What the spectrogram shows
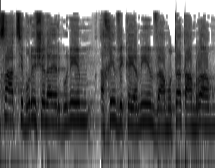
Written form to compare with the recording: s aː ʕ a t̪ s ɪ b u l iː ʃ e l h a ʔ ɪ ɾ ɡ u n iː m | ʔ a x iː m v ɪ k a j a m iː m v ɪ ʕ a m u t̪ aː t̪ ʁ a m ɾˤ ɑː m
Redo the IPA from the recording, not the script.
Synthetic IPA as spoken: s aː ʕ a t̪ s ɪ b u ɾ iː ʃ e l h a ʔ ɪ ɾ ɡ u n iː m | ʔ a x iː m v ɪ k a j a m iː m v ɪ ʕ a m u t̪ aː t̪ ʕ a m ɾˤ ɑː m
